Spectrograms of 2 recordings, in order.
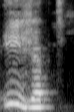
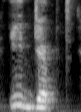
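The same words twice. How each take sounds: First: The middle consonant is a soft 'zh' sound. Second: The middle consonant starts with a slight D. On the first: The speaker calls it wrong. "It's not Egypt" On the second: The speaker calls it right. "the slight D"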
